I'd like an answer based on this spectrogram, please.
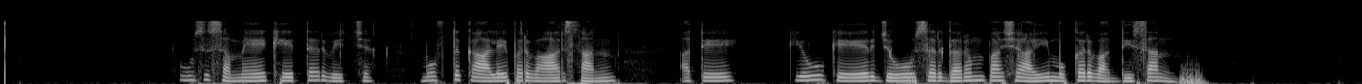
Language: Punjabi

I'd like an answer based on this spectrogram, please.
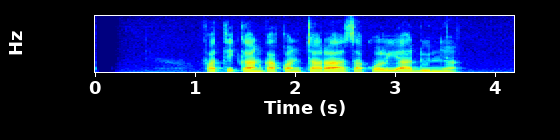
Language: Sundanese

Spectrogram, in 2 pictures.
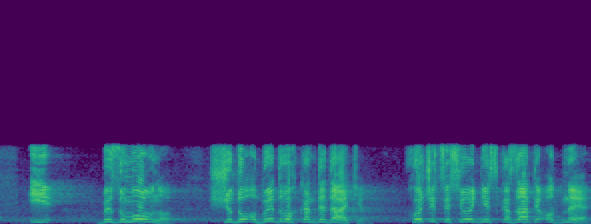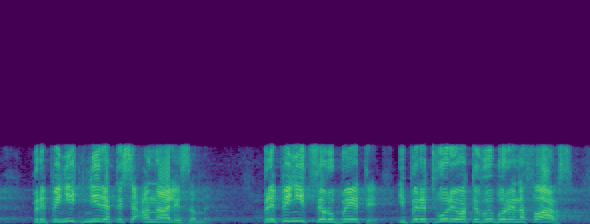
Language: Ukrainian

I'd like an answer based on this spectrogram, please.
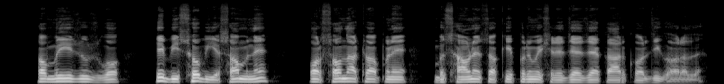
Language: Kullu Pahari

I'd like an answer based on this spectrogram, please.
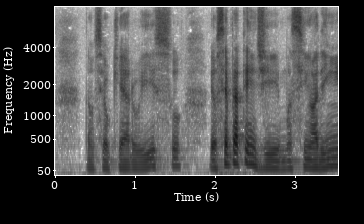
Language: Portuguese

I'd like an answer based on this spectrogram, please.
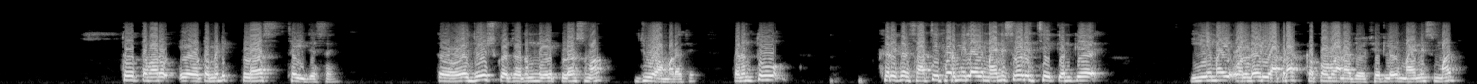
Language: Gujarati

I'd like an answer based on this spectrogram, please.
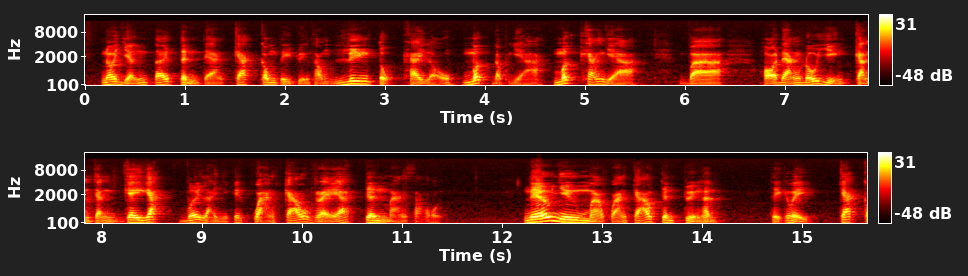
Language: Vietnamese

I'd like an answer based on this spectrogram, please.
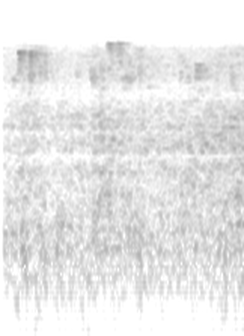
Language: Chinese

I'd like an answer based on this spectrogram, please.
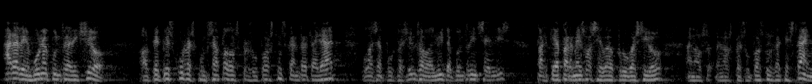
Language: Catalan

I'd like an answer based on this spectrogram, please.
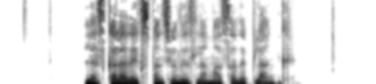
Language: Spanish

